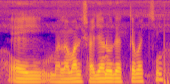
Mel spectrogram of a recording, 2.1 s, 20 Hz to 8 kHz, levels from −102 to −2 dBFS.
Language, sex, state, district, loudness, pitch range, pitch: Bengali, male, Assam, Hailakandi, -17 LUFS, 115-125 Hz, 115 Hz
